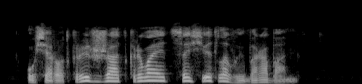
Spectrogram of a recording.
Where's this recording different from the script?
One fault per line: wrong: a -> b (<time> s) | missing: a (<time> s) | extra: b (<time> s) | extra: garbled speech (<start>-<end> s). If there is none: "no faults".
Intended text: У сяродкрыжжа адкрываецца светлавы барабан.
no faults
